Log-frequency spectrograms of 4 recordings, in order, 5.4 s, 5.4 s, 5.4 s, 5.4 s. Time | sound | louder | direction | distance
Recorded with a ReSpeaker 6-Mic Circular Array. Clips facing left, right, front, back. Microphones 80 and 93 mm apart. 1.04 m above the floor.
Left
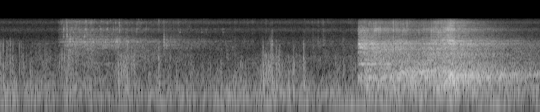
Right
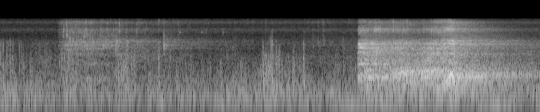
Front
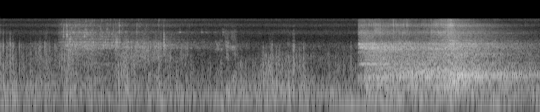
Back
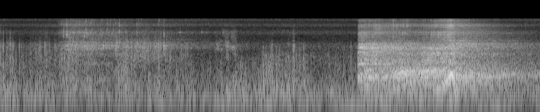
0.6 | a running tap | right 2 dB, back 1 dB | 125° right | 1.7 m
3.6 | a zipper | right 4 dB, back 5 dB | 150° right | 2.5 m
